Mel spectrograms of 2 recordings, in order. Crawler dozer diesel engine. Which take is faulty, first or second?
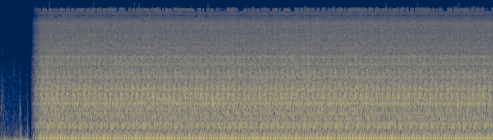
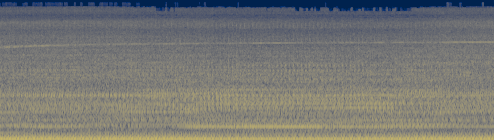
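first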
